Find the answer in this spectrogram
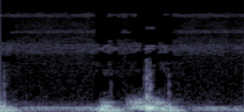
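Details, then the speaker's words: Teaching recording of the murmur of mitral valve prolapse with mitral regurgitation: low heart thumps with a soft rushing sound between them. "So I'm going to play you an example of the murmur of mitro valve prolapse. Now this is a challenging murmur to identify."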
